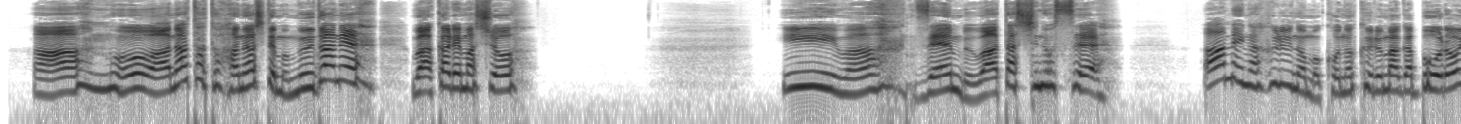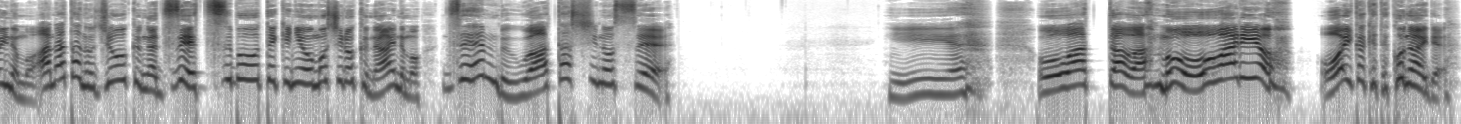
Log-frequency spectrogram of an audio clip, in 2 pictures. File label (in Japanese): 外画(20代)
